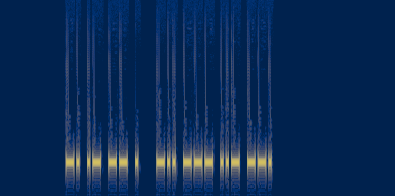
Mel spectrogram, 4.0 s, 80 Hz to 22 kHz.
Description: Morse code, heard as a keyed tone, about 47 wpm, 700 Hz. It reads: NAME DOUG
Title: Practice QSO - Exchange 1 - Beginning - 45wpm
